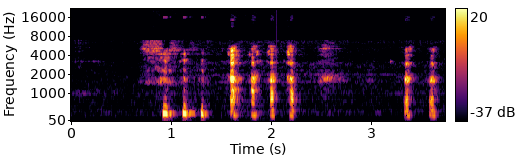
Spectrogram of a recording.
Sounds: Laughter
